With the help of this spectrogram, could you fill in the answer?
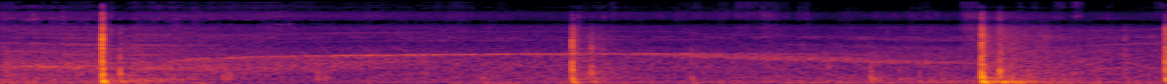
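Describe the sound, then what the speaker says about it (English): Fourth of July fireworks go off outdoors at a backyard show, a few sharp booms and cracks spaced seconds apart, with a faint siren wailing underneath in the distance. "Baby's watching the firework."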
